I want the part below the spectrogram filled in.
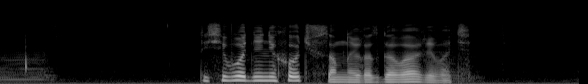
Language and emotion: Russian, sad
